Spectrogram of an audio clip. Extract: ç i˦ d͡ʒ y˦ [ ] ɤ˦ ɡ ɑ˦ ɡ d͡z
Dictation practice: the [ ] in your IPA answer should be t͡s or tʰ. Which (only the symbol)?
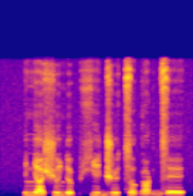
t͡s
